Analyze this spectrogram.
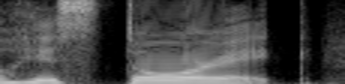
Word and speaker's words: historic: So, historic. Um, historic. Okay. The second one sounds more natural and fluent, right?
